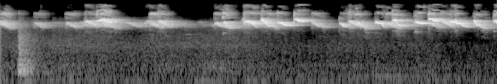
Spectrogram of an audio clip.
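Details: Oriental white-eye in slow, easy song: bright, high-pitched twittering notes strung into quick phrases, pausing briefly before a denser run of sweet chirps.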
